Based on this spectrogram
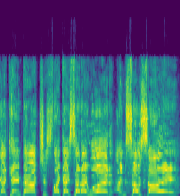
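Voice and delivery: loud, high mock scream; screaming apology. Returning dog walker yelling to the house's camera, mock screaming. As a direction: shout it toward the house, drawing out the sorry. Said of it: "I just started screaming at the house".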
